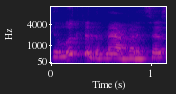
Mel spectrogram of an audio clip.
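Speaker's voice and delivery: ordinary delivery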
